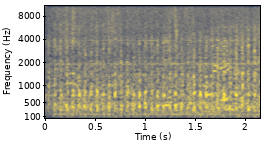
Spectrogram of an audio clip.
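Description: An engine running steadily: a low hum with a fast, even pulse.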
